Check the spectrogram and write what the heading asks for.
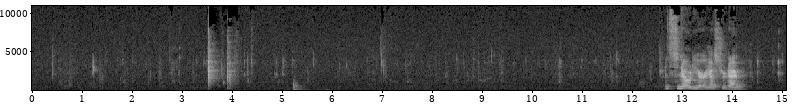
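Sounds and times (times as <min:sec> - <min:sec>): person chewing food: 0:00.3 - 0:12.6, 0:14.3 - 0:15.0
dull low thump: 0:05.2 - 0:06.0.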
